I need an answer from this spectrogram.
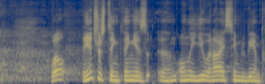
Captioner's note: laughter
